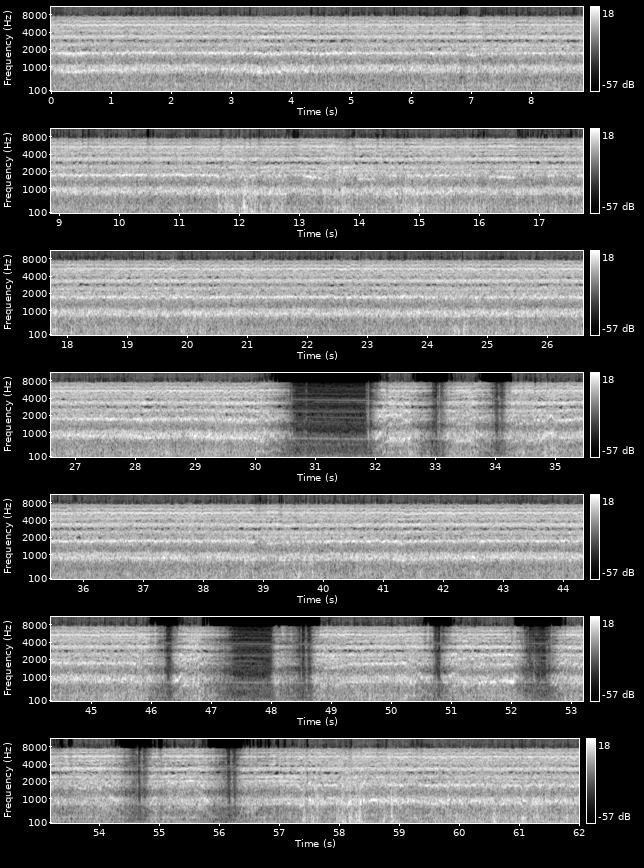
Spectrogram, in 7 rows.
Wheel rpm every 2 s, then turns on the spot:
230, 230, 230, 230, 230, 230, 220, 220, 230, 230, 230, 230, 230, 230, 220, 40, 70, 170, 230, 230, 230, 230, 220, 50, 100, 140, 140, 90, 150, 230, 220.
none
